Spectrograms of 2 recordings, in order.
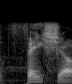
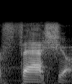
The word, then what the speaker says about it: fascia: it with connective tissue called fascia or fashion you can pronounce it either way so let's move from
